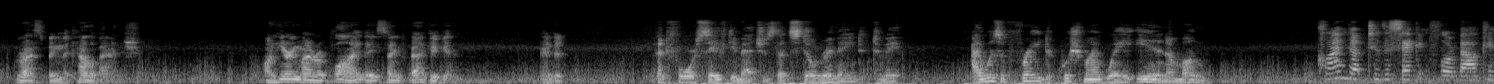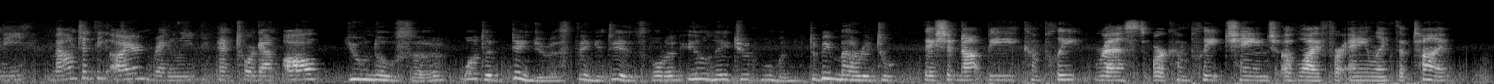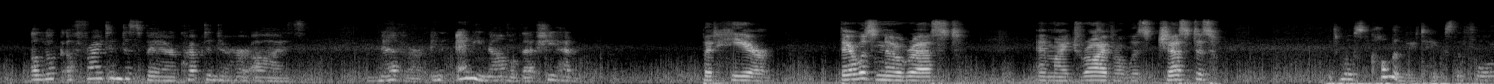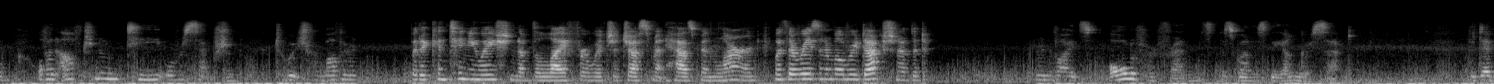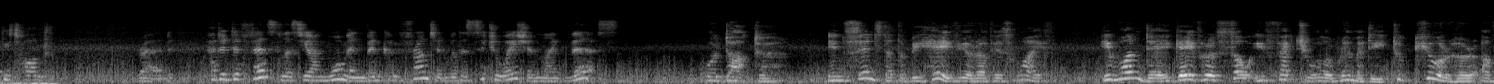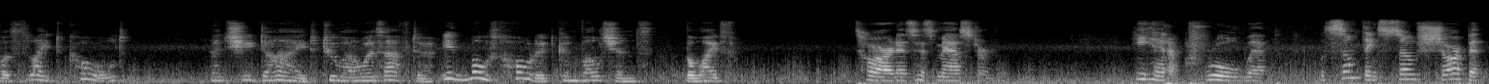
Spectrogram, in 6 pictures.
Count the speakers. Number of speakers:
8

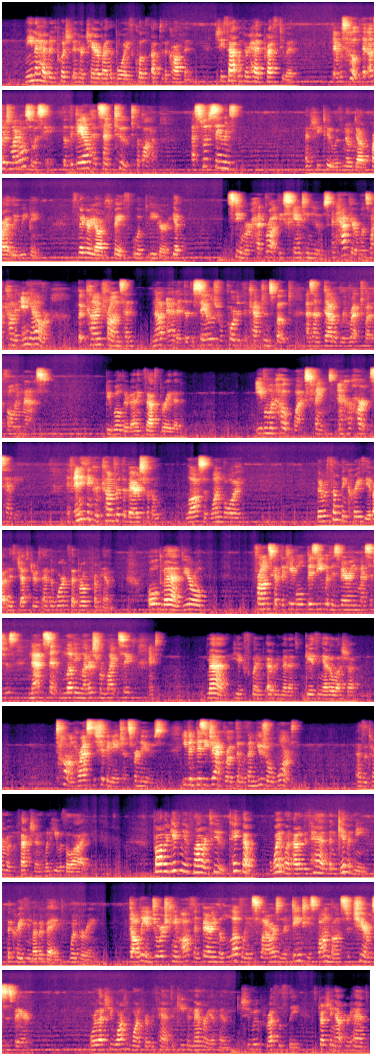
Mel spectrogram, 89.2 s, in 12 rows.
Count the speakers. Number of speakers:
2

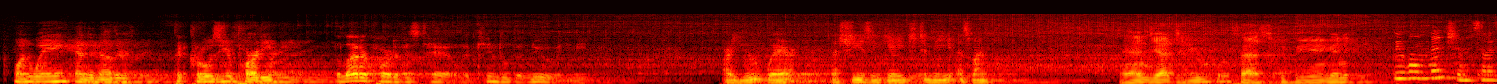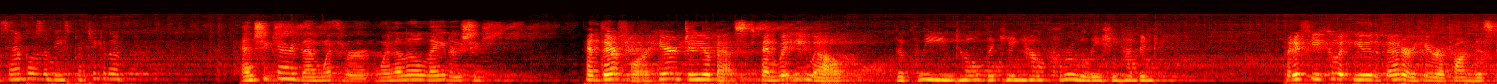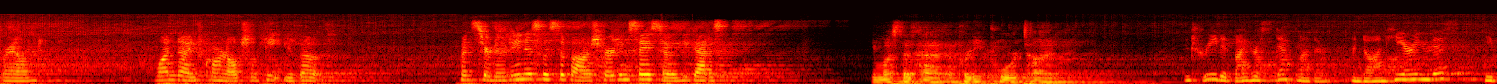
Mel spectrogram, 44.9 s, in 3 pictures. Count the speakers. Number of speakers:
8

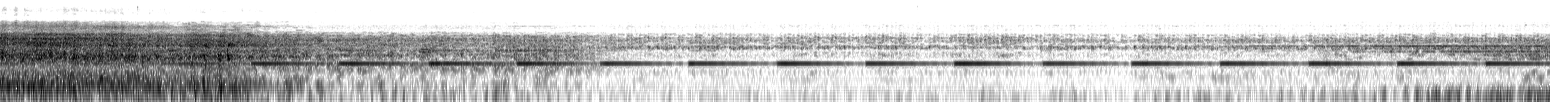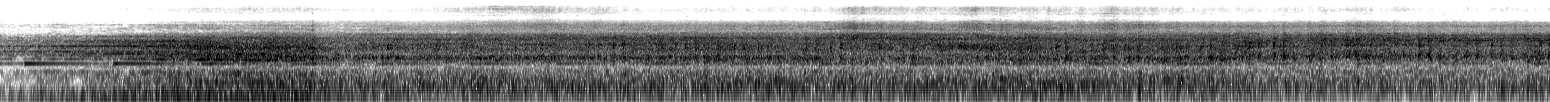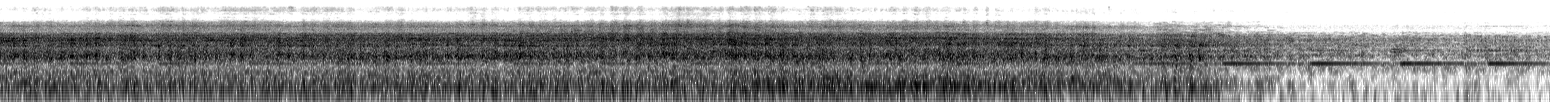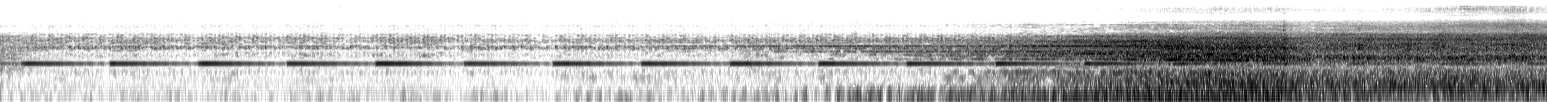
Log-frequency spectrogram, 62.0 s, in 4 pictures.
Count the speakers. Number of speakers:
0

